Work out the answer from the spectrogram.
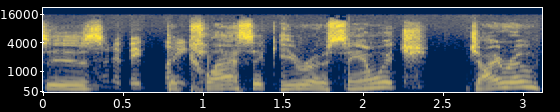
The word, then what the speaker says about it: gyro: Gyro. Giro. Well, how do you say it? Euro.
